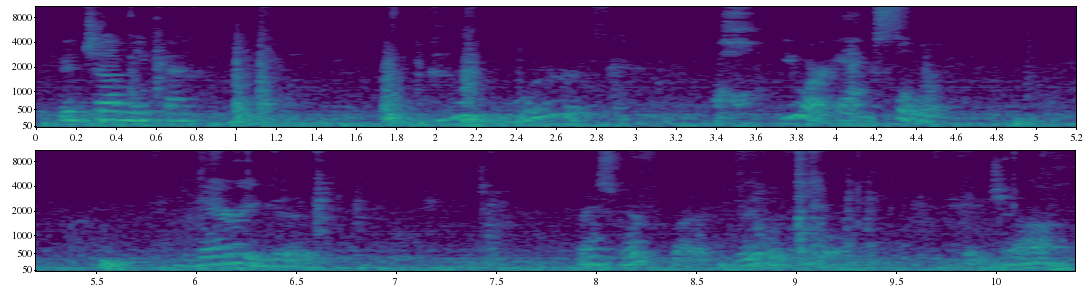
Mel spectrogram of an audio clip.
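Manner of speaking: murmured encouragement to students; soft praise. Real, not acted. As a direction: quietly praise each one as you walk by. Quiet praise while students write.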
